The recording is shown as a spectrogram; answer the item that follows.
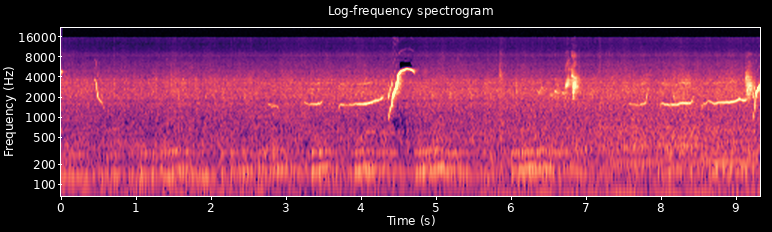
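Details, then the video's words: Kept Bimoli songbird in a tutor recording: soft level whistles mixed with loud upward-sweeping whistles that climb steeply, plus sharp high chips, with low rumbling background noise throughout. "masteran merdu burung bimoli gacor"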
